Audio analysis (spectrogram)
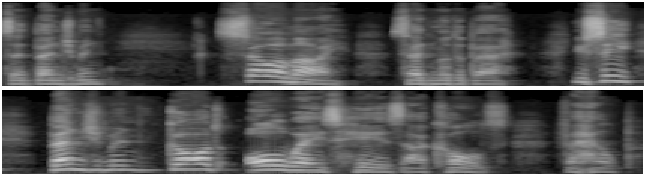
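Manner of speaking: put-on animated storyteller reading to kids; story narration. A narrator's reading. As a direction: read it like a bedtime story to little ones. Reads the Advent story aloud.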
